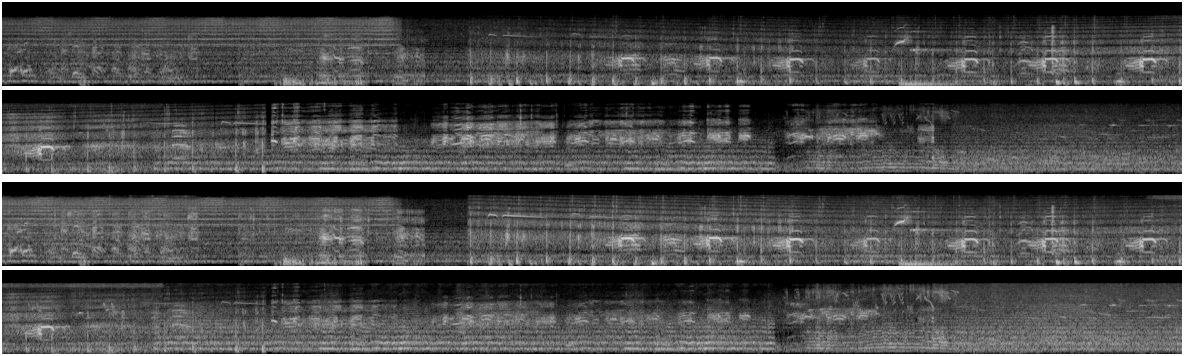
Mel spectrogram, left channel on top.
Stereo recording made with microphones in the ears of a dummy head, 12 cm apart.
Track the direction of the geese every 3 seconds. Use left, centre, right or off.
right, right, right, centre, left, left, left, left.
